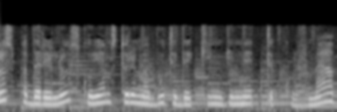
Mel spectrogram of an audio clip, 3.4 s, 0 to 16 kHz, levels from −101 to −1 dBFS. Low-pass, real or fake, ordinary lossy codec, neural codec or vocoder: 7.2 kHz; real; MP3, 48 kbps; none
